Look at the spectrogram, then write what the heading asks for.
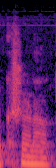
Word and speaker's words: क्षणात्: पापं क्षणात्, पंख जैसा उच्चारण आएगा, क्योंकि क्षणात् में क है और षटकोण वाला श है। कष योगे क्षः, क और श को मिलाने से क्ष बनता, क्षत्रिय का।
